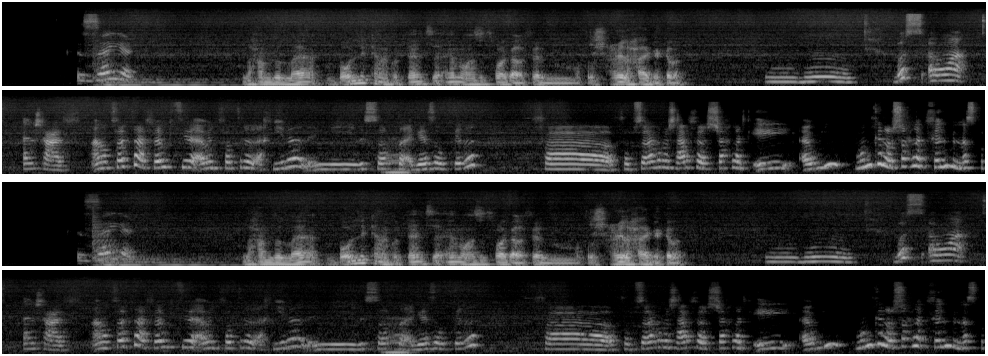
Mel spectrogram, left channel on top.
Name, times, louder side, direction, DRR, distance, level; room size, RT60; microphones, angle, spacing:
voice 1, 0.7-1.3 7.6-9.7 10.0-14.6 15.1-19.6, left 4 dB, 70° left, 0.5 m, -30 dB
sound 1, 0.8-19.1, left 4 dB, 85° left, 1.3 m, -47 dB
sound 2, 0.9-3.3, right 2 dB, 45° right, 0.6 m, -42 dB
voice 2, 2.4-6.8 13.7-13.9, equal, 5° left, 0.5 m, -27 dB
2.9 x 2.6 x 2.5 m
head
